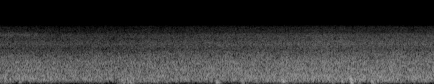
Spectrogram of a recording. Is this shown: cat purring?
no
